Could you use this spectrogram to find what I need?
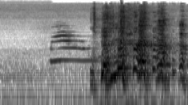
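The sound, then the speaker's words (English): A voice imitates a roar meant to intimidate guards: a short, thin, high cry gives way to a loud, rough, breathy roar that lasts about a second, heard on its own. “I say, guard the hallways, and then when they just stare at me, looking at, I give the biggest roar I can.”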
